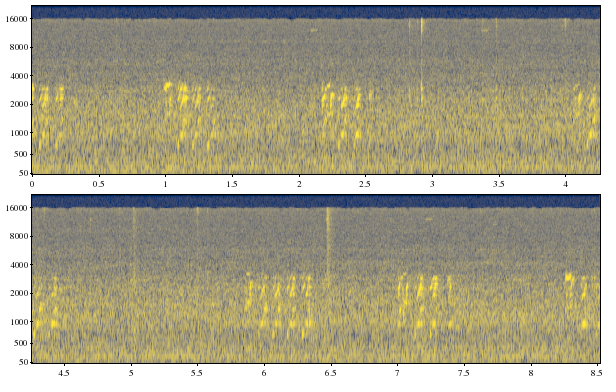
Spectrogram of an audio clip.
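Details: Young lineolated parakeet, two days after arriving in a new home, giving 'pii-popo' chick cries while eating: about six brief pulsed, chattering bursts at uneven gaps, with faint clicks and a constant low hum.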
